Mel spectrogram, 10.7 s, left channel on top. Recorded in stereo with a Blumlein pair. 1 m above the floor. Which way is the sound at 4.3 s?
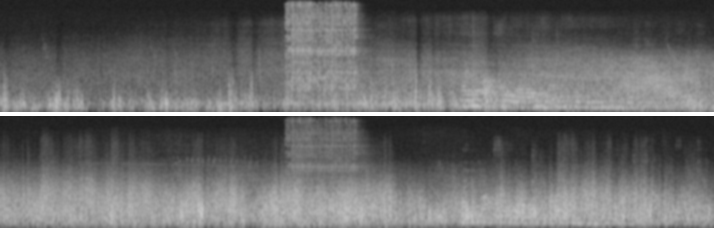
60° left.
